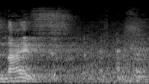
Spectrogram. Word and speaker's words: knife: It's a knife. This is a knife." So the he says, "You don't understand it. You don't pronounce the K."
